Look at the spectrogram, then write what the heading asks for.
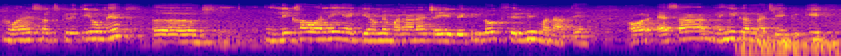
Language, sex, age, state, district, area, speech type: Urdu, male, 18-30, Bihar, Darbhanga, urban, spontaneous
